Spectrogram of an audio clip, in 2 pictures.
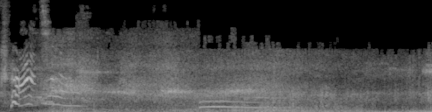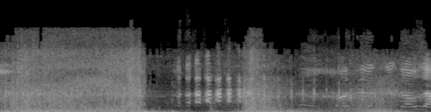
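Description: Rushing wind buffeting the microphone as the slingshot ride's riders swing through the air, with a child laughing at the start, a short falling cry about two seconds in, and a burst of quick laughter past the middle.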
